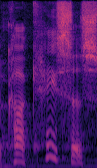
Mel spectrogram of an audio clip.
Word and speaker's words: Caucasus: No, it's the Caucasus Mountains. It was mispronounced over here.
